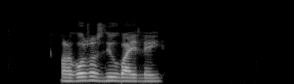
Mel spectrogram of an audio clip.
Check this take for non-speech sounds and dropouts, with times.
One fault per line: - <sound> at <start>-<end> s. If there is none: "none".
none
